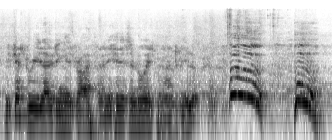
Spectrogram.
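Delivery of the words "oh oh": mock fright. Hunter spotting a huge grizzly bear, startled yelps. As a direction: yelp in sudden alarm.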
